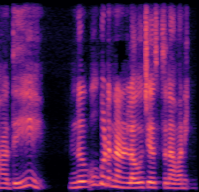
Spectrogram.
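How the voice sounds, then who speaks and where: A woman's voice: medium pitch, fast, a little mellow, close to an everyday voice. A mischievous young woman fires off cheeky retorts in a read-aloud story, voiced by a woman narrator. She is stubborn and playful.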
